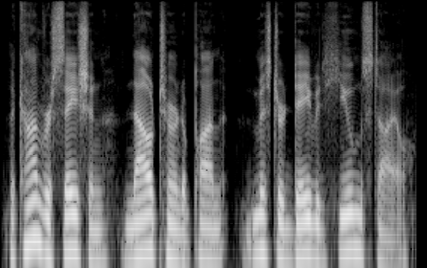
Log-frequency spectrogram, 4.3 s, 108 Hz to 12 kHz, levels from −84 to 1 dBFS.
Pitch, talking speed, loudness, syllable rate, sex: 120 Hz, 125 wpm, -17 LUFS, 4.6 syllables/s, male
